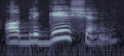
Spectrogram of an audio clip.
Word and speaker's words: obligation: Obligation, you listen to this, how many syllables are there? 4 syllables are there. And which one is receiving stress? The third one, obligation. or said without any emphasis.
